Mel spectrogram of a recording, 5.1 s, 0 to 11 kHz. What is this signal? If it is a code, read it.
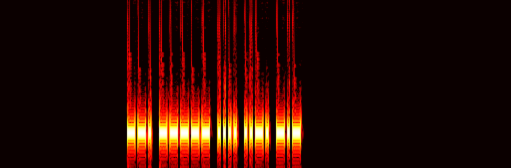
Morse code, heard as a keyed tone, about 43 wpm, 700 Hz. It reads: G0HFK
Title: DXCC-100 Call Signs - 5 Characters - Repeated 3x - 45wpm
